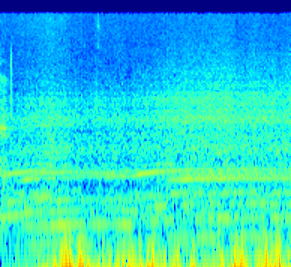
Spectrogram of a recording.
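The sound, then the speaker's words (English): After a brief quiet moment, an electric fan is switched on with a flip of a switch and starts up: a loud, low whooshing roar with a steady motor hum underneath, its airflow buffeting the microphone in uneven gusts. “So of course, if I want to bring a fan in, I could, but if I bring a fan here, I'm actually going to turn it on for you guys just so you can hear it here.”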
